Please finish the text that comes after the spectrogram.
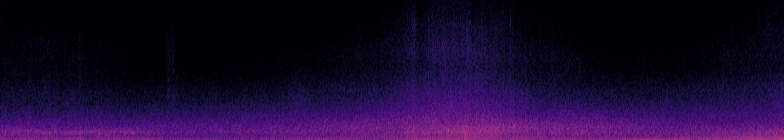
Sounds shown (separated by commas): car, motorcycle, motorcycle engine accelerating, car wheels rolling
